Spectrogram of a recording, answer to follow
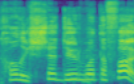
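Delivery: high, alarmed burst of panic; reliving the moment the charges hit; panicked. Retold or imitated. Telling a friend about seeing the charges, panicked. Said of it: "I'm fucking freaking the fuck out".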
